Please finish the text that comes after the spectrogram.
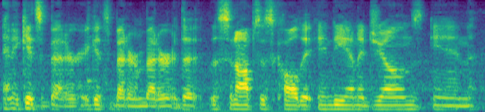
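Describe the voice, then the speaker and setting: A man's voice: lowish voice, flat delivery, brisk, sharp tone, a little hiss or hum. A man co-hosting a podcast, chatting casually and explaining things about comics in an informal way. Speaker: podcast co-host reviewing comics. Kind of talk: casual chat.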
